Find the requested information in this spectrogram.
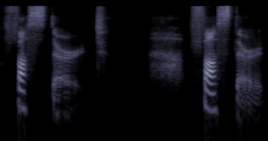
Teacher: the e is mute and we just pronounce the d, fostered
